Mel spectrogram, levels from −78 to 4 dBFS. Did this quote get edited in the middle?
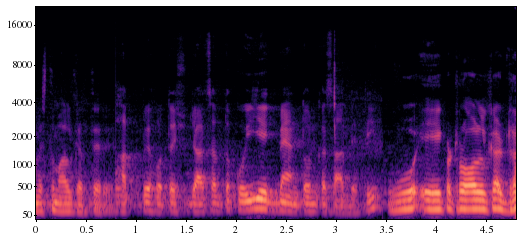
yes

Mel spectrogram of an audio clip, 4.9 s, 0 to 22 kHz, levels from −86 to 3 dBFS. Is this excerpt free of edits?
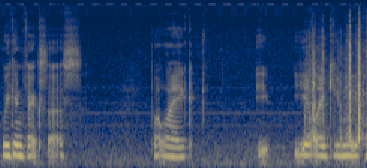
yes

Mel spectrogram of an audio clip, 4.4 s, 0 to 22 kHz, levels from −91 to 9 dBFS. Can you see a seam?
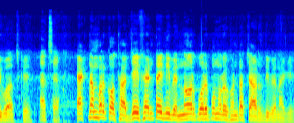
no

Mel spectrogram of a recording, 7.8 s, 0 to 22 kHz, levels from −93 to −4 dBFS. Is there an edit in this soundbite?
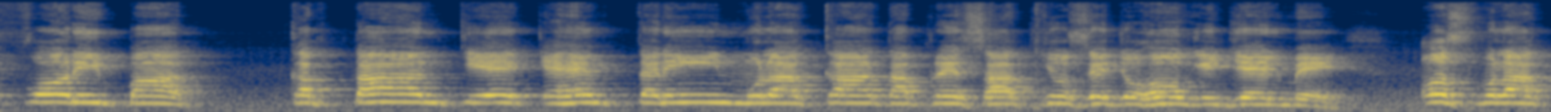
no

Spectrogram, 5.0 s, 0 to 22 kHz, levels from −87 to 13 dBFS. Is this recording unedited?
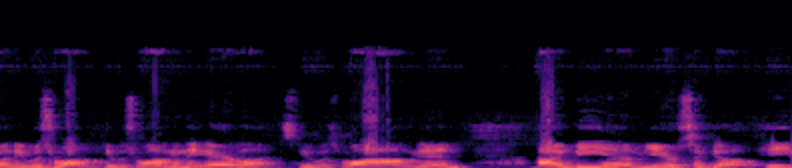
yes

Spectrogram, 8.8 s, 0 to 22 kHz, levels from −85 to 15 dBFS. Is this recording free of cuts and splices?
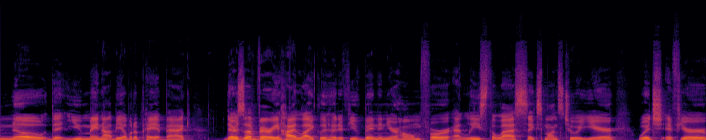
yes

